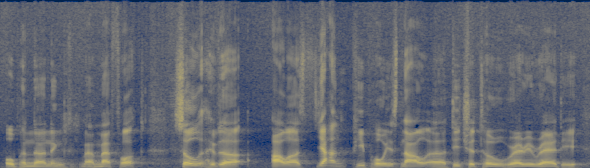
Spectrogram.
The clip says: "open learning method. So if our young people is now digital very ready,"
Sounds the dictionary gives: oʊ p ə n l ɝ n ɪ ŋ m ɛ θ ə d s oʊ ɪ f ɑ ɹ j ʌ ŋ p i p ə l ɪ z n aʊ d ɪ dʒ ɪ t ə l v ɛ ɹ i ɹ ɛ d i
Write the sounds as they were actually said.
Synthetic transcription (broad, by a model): oʊ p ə n l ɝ n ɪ ŋ m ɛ f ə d s oʊ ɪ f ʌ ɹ j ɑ ŋ p i p ə l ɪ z n aʊ d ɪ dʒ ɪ t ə l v ɛ ɹ i ɹ ɛ d i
